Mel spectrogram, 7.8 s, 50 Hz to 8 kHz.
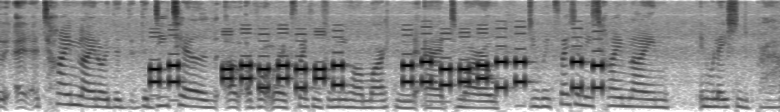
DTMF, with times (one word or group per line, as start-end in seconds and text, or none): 1.5-1.8 78
2.2-3.4 *0101*5
4.0-5.3 8947039
5.7-6.0 32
